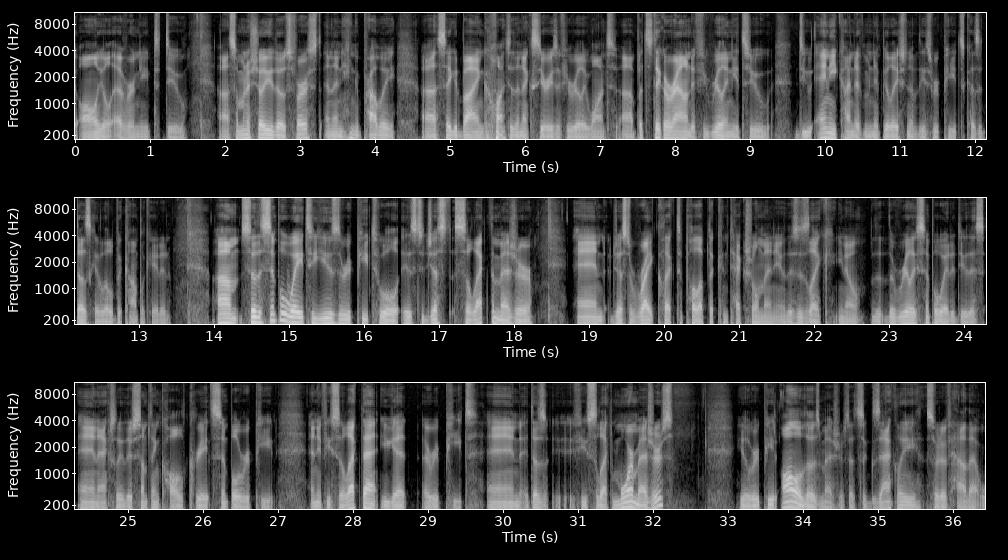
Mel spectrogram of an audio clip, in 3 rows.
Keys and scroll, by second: 29.9 super+z.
